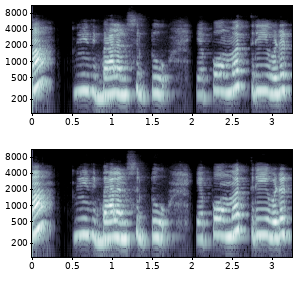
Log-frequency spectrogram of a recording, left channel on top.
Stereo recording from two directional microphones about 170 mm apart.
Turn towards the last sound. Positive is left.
turn(degrees=-30)  # may be behind; listen again after turning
